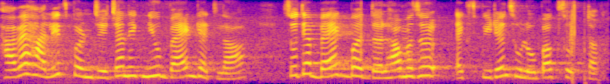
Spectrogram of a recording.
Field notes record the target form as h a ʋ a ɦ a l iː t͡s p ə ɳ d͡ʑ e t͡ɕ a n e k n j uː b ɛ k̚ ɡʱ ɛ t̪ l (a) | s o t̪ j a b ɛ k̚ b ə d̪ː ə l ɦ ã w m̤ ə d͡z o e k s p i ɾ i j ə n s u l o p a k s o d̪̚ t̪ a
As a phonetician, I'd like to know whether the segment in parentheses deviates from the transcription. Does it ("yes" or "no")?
no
